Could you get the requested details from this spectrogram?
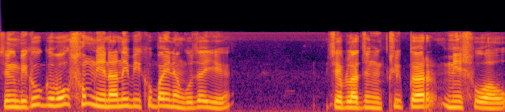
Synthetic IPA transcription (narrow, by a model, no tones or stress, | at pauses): z̥ɯŋbikʰɯwɡɯbawsɔmnenanɯbikʰɯbajnaŋɡuzajɯ | z̥eblazɯŋklip̚taɾmesuaw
